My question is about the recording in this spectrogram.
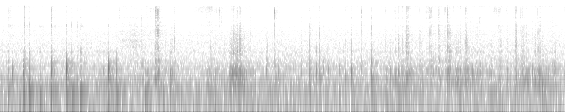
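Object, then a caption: Plastic packing tape roll. Long nails rapidly tap the rim of a full roll of brown plastic packing tape on a cardboard core with a hollow center. The result is a quiet, dense patter of short, dull clicks like typing on a keyboard, with a low hum underneath.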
